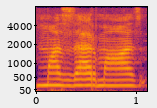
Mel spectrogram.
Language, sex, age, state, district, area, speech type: Kashmiri, female, 45-60, Jammu and Kashmir, Anantnag, rural, spontaneous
